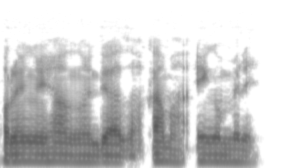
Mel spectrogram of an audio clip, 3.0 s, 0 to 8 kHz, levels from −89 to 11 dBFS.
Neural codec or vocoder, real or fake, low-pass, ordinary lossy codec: none; real; 7.2 kHz; none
